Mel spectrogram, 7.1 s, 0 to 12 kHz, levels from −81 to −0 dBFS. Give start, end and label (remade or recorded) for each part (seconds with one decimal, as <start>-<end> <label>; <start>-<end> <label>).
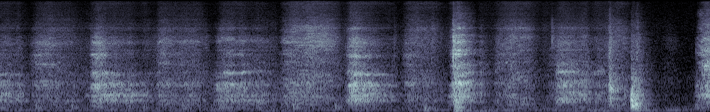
0.0-2.6 remade; 2.6-3.2 recorded; 3.2-3.9 remade; 3.9-4.8 recorded; 4.8-6.1 remade; 6.1-7.1 recorded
